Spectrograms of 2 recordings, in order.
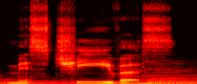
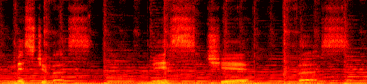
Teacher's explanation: Mis-chee-vee-us. The stress is on the first syllable, miss. The middle is just a quick che.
